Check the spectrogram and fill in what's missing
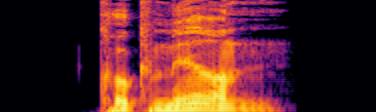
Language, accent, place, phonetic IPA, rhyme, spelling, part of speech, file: German, Germany, Berlin, [kʊkˈmɪʁn], -ɪʁn, Kukmirn, proper noun, De-Kukmirn.ogg
- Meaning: a municipality of Burgenland, Austria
